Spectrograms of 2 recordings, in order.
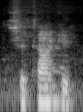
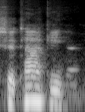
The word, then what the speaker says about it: shiitake: he loves the holy shitake pizza i almost mispronounced that shiitake you got to be careful check that out you got to be careful saying that because it may not come out as shitakey it sounded like uh with thailand regionally in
